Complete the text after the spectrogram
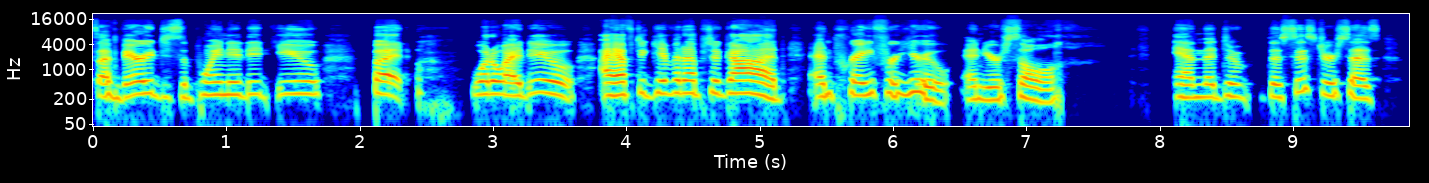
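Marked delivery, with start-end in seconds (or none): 0.0-7.3 disappointed words spoken through tears, crying. Retelling a mother's reaction on a TV show: imitating someone crying. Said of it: "starts crying and says".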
